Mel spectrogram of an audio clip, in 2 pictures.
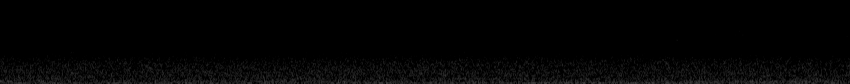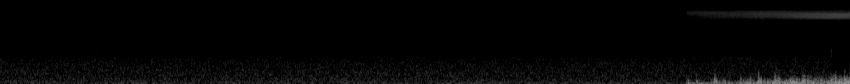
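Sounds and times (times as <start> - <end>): light ticks: 7.7 - 15.7
small birds chirping: 15.4 - 17.0.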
